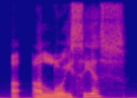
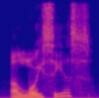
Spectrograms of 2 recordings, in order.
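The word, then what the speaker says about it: Aloysius: this oh that's right yeah it's hard to pronounce a Lloyd a loysius a loysius wow a-l-o-y-s-i-u-s is Mr Snuffleupagus first name so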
